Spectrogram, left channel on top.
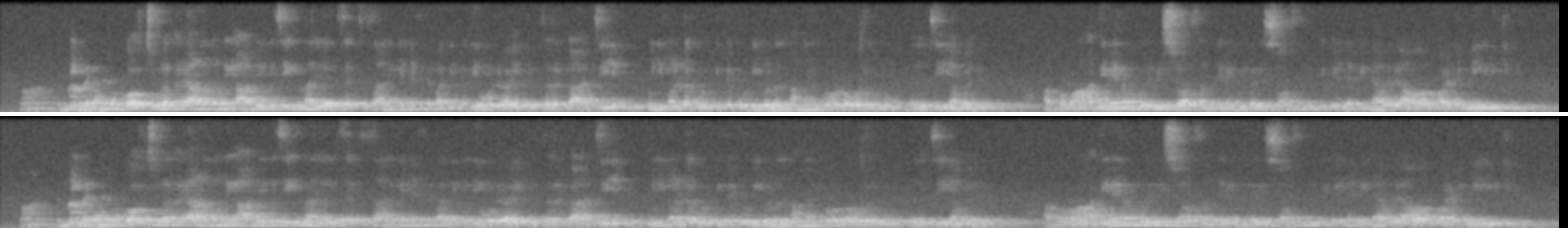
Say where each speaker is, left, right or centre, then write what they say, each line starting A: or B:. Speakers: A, on the right; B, on the left.
A: ആ എന്നാണ്
B: പിന്നെ
A: എന്റെ
B: നമുക്ക്കുറച്ചുകൂടൊക്കെ ആണെന്നുണ്ടെങ്കിആദ്യക്കെ ചെയ്ത് നല്ലൊരു സക്സസ് ആയികഴിഞ്ഞാ പിന്നെപതിയെ പതിയെഓരോഐറ്റംസ്ഇറക്കാം ആ ചെയ്യാം
A: ആഗ്രഹം.
B: കുഞ്ഞുങ്ങളുടെ കുറുക്കിന്റെ പൊടികള് അങ്ങനൊക്കെഉള്ള
A: അതെ
B: ഓരോന്ന് ഏചെയ്യാൻപറ്റുംഅപ്പംആദ്യമേ
A: അതെ അതെ
B: നമുക്കൊരു വിശ്വാസം ജനങ്ങളുടെ വിശ്വാസം കിട്ടിക്കഴിഞ്ഞാൽപിന്നെഅവര്ആഉറപ്പായിട്ടുംവേടിക്കും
